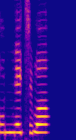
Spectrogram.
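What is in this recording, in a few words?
"konnichiwa", Japanese; hatsune miku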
